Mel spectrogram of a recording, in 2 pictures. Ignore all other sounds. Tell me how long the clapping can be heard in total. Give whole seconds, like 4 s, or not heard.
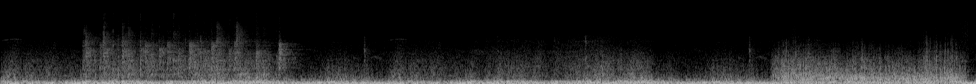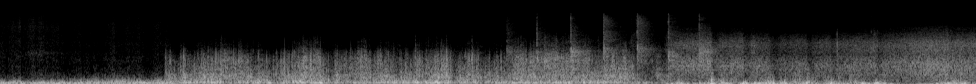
4 s.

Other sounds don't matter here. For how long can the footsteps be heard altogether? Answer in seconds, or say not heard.
not heard.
